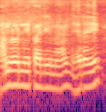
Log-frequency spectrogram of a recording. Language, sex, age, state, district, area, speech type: Nepali, male, 60+, West Bengal, Kalimpong, rural, spontaneous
